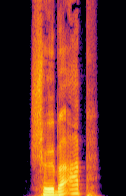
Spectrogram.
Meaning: first/third-person singular subjunctive II of abschieben
- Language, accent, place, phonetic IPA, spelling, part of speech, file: German, Germany, Berlin, [ˌʃøːbə ˈap], schöbe ab, verb, De-schöbe ab.ogg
